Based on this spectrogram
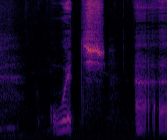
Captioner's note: speaking French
